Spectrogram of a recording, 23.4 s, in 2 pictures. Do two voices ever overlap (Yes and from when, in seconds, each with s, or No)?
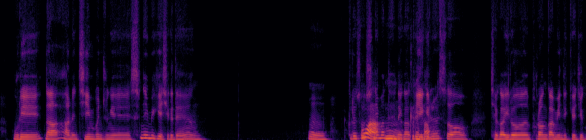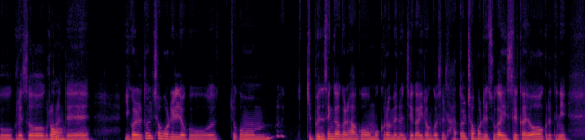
Yes, from 7.2 s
